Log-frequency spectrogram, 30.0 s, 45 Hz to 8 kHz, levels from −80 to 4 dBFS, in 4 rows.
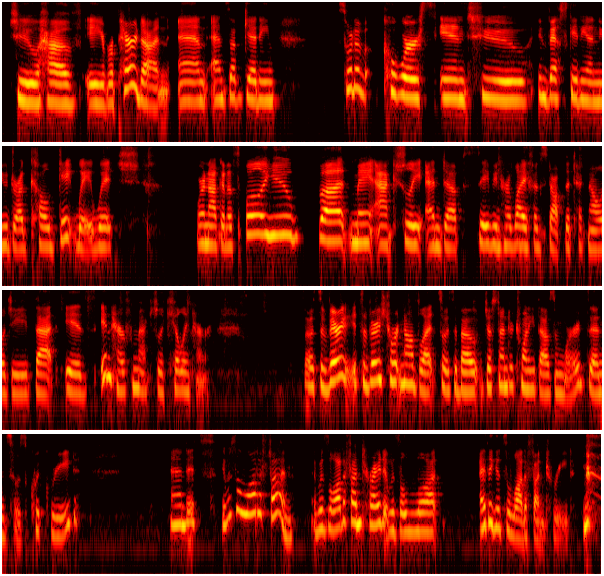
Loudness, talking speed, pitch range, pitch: -30 LUFS, 190 wpm, 195-255 Hz, 215 Hz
